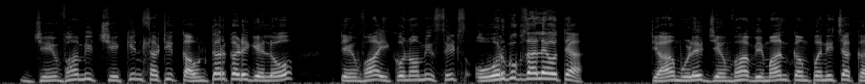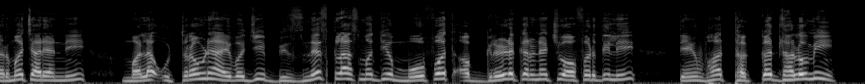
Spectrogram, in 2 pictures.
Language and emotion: Marathi, surprised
